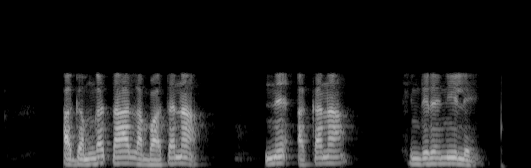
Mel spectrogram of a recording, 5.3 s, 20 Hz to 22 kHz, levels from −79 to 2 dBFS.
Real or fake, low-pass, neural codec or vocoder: real; 3.6 kHz; none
